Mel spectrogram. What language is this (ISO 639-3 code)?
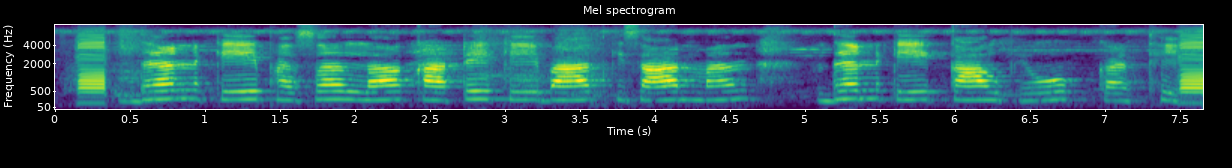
hne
